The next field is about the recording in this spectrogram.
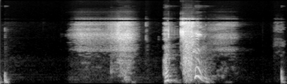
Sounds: Sneeze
